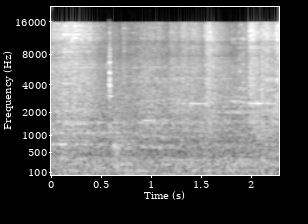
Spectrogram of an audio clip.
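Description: Steady restaurant room noise: a low, even hum with one faint click about half a second in.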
